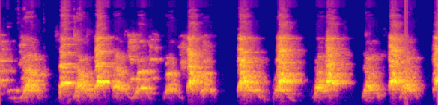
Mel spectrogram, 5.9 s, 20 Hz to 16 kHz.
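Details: Cavalier King Charles Spaniel puppies born 06/09/2022, heard overnight on a puppy cam: loud, evenly spaced yaps, roughly two per second, each a short harmonic burst with a faint whine at its peak.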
